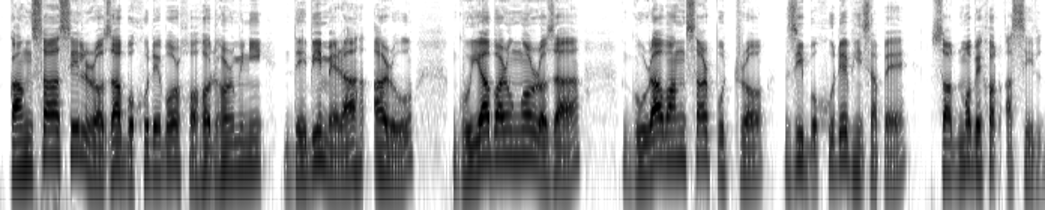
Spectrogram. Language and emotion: Assamese, neutral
